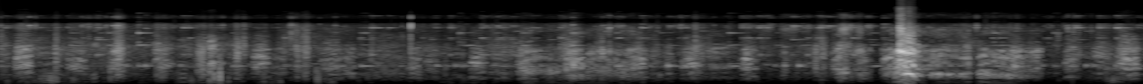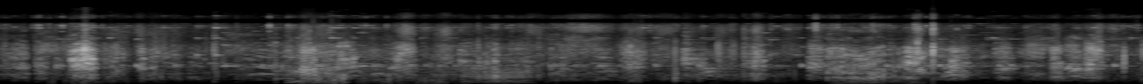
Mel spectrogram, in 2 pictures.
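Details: Kangal dog attacking its owner, with a white dog coming to the owner's rescue; rough, scuffling growls and barks come in irregular bursts throughout, one sharp loud crack near the middle, amid a noisy scuffle.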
